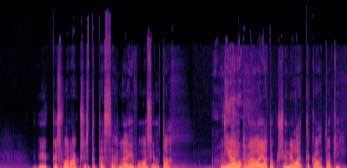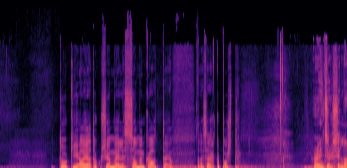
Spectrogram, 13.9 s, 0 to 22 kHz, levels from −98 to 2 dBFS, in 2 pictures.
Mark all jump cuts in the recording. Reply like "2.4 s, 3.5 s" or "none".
none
